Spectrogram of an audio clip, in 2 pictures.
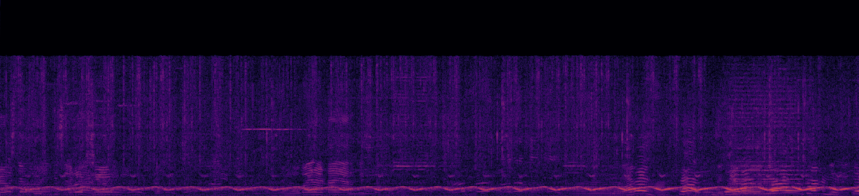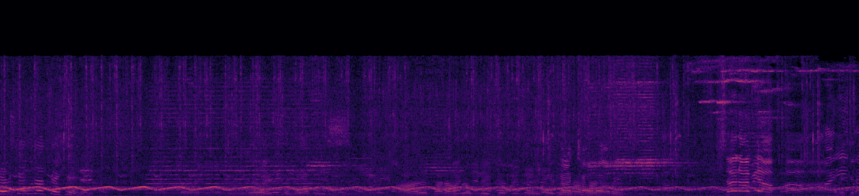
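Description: Electronic siren in a fast yelp pattern: a rising sweep that repeats about three times a second, steady throughout, over the murmur of crowd voices.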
